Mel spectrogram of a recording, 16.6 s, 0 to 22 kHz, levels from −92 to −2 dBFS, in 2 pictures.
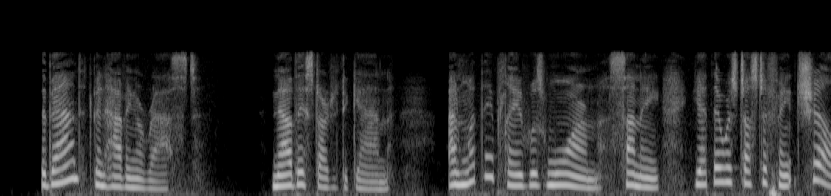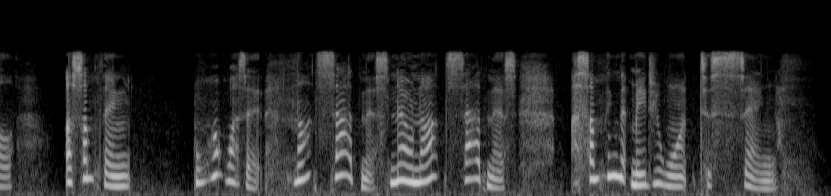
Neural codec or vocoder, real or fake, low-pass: none; real; 7.2 kHz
